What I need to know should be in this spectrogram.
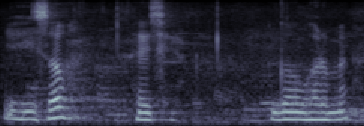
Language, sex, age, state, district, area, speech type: Maithili, female, 45-60, Bihar, Madhepura, rural, spontaneous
